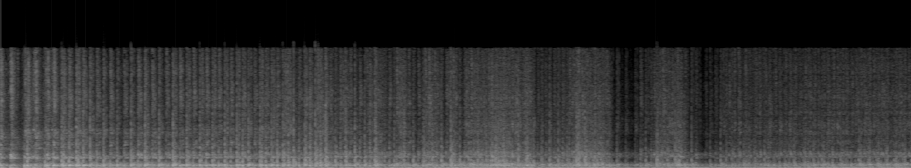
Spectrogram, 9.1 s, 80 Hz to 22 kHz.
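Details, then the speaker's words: 1969 Mercury Monterey, first run in 16 years, carburettor drawing fuel from the tank: deep, even rumble at steady idle with no misses, knocks or stumbles; engine running smoothly. "this is freaking awesome i'm so happy to hear that this engine runs"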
